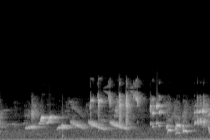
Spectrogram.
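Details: Short Horsfield's bush lark phrase: a series of clear downslurred whistles followed by a quick burst of sharp, clipped high notes.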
